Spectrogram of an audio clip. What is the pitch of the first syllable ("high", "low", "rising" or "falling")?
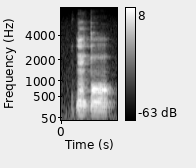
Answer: low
